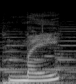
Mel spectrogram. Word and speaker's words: 梅: Слово мэй произносится вторым тоном, имеется в виду дикая слива.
